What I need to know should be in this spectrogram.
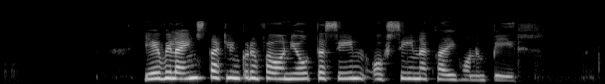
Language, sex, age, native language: Icelandic, female, 40-49, Icelandic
